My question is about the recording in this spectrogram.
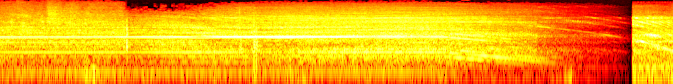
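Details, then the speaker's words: Small engine from a stall-testing session on a mower, left out in rain: whines steadily, then pitch sags and winds down to a stop, intermittent stalling; it had been dead until fiddled with; owner suspects mud or dirt splashed inside. "What it had been doing was it wouldn't do anything and then the way to fix it would be and then it would go."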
